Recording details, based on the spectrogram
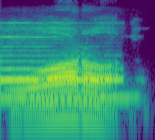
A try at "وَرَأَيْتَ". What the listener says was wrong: awas, wawunya tebal, wawunya harus tipis. Waro, bukan woro.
